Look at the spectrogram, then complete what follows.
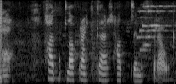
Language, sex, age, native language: Icelandic, female, 6, Icelandic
